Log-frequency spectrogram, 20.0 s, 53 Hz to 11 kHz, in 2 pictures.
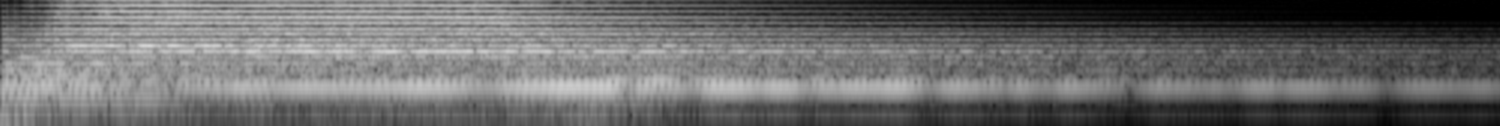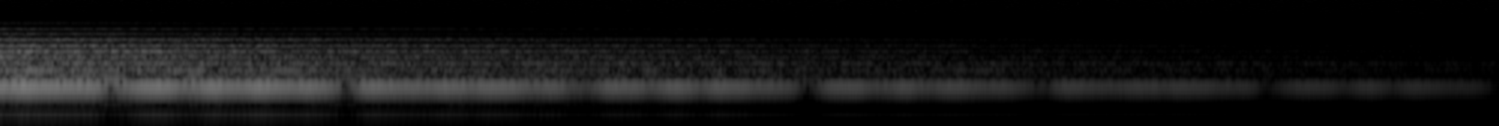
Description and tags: Scary Metallic Whistle
Spook-inducing whistle. Makes me think of a haunted train. I made this accidentally by adding Logic Pro X's 'EVOC 20 Filterbank' effect to a custom Dubstep wobble bass and turning the resonance all the way up.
